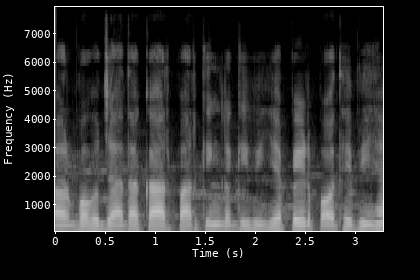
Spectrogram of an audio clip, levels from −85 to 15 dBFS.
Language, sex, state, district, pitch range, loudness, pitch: Hindi, female, Chandigarh, Chandigarh, 150-160 Hz, -18 LUFS, 155 Hz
